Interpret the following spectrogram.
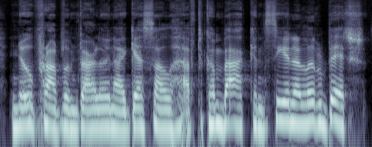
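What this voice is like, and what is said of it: Bad put-on Irish accent. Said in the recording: “that was a terrible, terrible Irish accent”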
